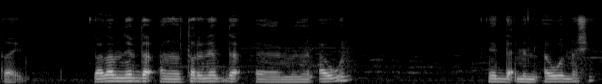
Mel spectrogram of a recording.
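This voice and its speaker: Speaking fast in a mellow, medium-pitched voice with a steady tone, this young man streams a horror game. His Egyptian Arabic accent comes through as he talks chattily to his audience and gets startled without much provocation.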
